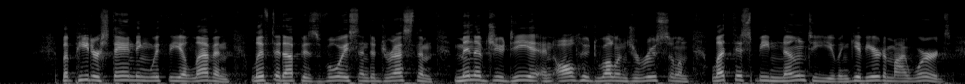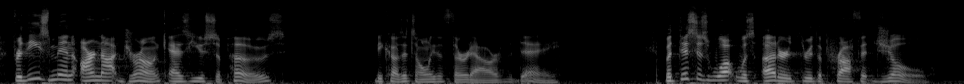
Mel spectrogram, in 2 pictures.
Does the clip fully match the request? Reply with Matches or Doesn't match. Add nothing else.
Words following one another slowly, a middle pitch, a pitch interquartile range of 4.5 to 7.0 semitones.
Doesn't match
